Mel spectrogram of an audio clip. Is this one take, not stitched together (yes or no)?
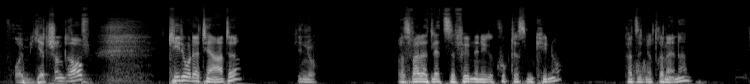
yes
